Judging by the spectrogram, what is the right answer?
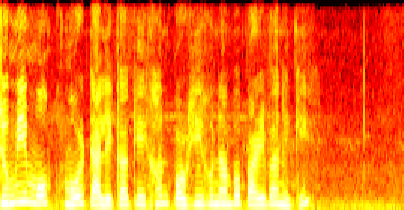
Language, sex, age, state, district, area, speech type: Assamese, female, 18-30, Assam, Dibrugarh, rural, read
